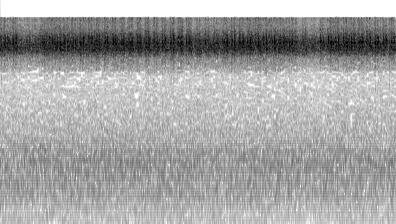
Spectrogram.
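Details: Short stretch of crickets stridulating, a bright, high continuous buzz with a faint rapid pulse running through it, steady throughout and free of other noises.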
